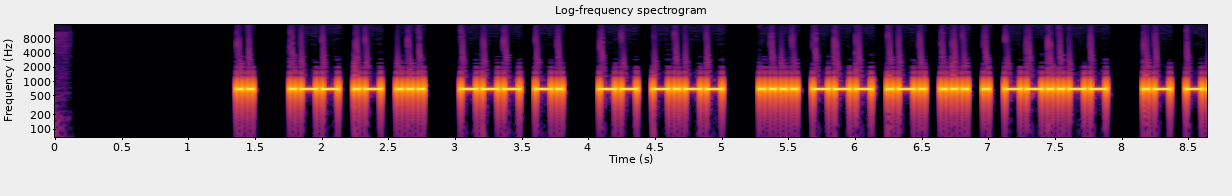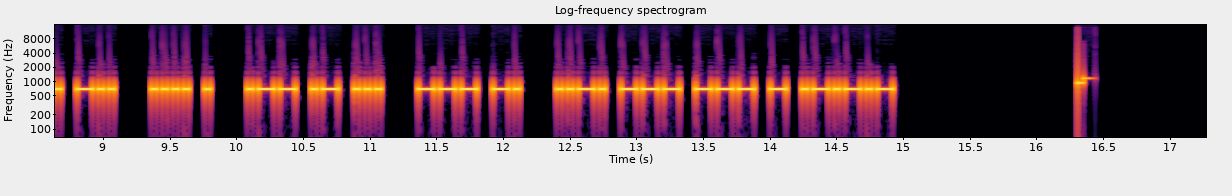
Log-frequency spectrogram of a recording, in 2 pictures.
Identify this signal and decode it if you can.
Morse code, heard as a keyed tone, about 30 wpm, 700 Hz. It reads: I WAS ON MY HORSE, AND HE WAS ON FOOT.
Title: Sentences from Top 1000 Words - Review Part 3 - 30wpm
